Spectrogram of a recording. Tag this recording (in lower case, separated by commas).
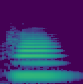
brass instrument, music, musical instrument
